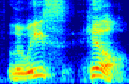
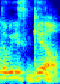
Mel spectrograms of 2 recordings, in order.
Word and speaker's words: Luis Gil: So Luis Hill is how it's pronounced, not Luis Gill.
